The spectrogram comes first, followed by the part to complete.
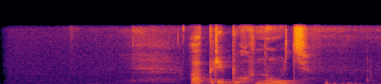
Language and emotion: Russian, sad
